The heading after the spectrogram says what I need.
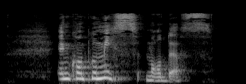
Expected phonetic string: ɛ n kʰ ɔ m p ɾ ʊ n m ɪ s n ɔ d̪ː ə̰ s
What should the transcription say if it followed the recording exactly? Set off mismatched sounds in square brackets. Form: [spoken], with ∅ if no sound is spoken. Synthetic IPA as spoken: ɛ n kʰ ɔ m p ɾ ʊ [∅] m ɪ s n ɔ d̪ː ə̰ s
